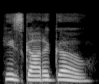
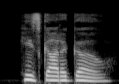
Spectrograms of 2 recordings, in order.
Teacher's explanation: Got to becomes gotta. And this happens all the time in casual speech.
